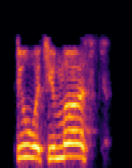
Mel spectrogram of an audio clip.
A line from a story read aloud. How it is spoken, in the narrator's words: Poor Arthur with his face in his hands, cried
